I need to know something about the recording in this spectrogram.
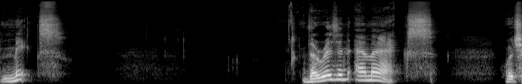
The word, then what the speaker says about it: Mxxx: of Eros parfum's mxx or as it's pronounced mix there is an MX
